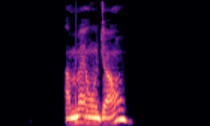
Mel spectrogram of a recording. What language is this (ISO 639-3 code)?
mki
